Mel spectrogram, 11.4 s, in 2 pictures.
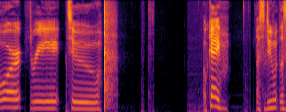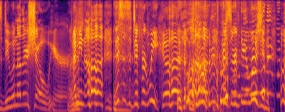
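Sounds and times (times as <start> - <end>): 
speech: 0.0 - 2.4, 4.1 - 11.4
hand clap for audio sync: 2.1 - 2.4
laughter: 9.0 - 11.4.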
